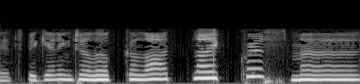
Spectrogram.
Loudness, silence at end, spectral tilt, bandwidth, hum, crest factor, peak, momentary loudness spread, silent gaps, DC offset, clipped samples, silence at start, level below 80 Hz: -12 LUFS; 0 s; -8.5 dB/octave; 5.4 kHz; none; 12 dB; 0 dBFS; 7 LU; none; 0.7%; 0.3%; 0 s; -40 dBFS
